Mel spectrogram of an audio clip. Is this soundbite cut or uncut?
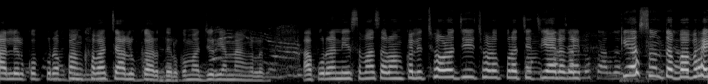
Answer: uncut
